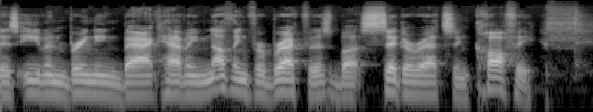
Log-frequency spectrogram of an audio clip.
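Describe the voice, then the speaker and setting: A man with a plain, everyday voice talks at a fairly quick pace and a fairly low pitch. His pitch varies in an ordinary way against a quiet background. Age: 30s. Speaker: podcaster. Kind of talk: scripted narration.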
